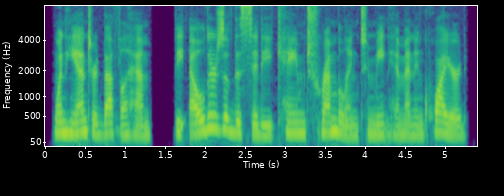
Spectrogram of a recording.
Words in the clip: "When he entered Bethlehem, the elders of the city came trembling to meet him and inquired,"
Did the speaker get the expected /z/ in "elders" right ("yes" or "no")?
yes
